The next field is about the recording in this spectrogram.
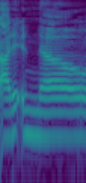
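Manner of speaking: sobbing, whining, crying voice. Retelling how someone answered questions about money: imitating someone crying and whining. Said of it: "crying and whining".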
